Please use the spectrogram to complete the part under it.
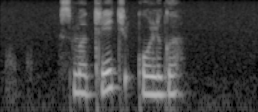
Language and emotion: Russian, neutral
